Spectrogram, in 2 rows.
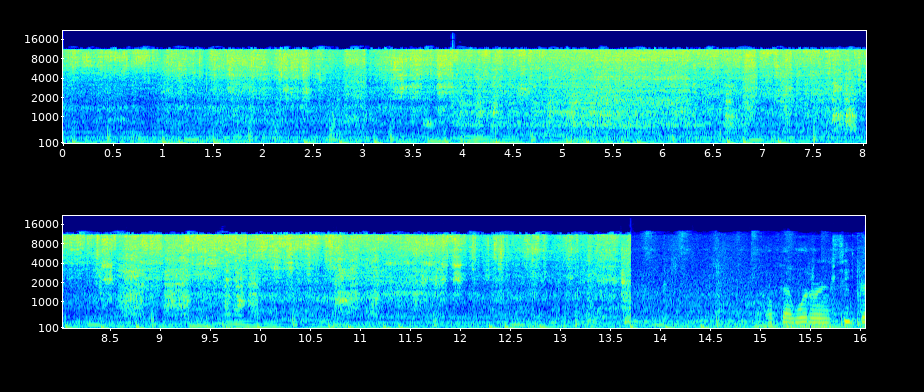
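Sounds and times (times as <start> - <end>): water spraying onto engine: 0.0 - 13.7.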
